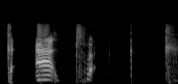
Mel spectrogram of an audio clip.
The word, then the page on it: Atraxa: Phyrexian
